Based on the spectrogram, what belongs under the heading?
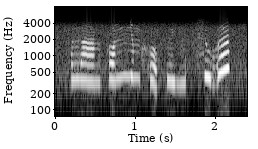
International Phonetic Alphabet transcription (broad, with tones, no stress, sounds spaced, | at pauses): v a̤ː˨˩ ŋ k ɔ˨˦ n ɲ ə˧ m x o˧˩ k ɨ̤˨˩ j ŋ ə˨˩ p̚ s ṵ˧˥ ə̯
